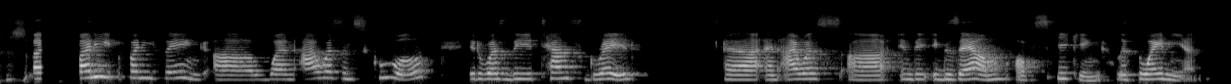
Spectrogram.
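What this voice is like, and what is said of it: American-accented English. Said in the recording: “her english is really good ... the American accent”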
